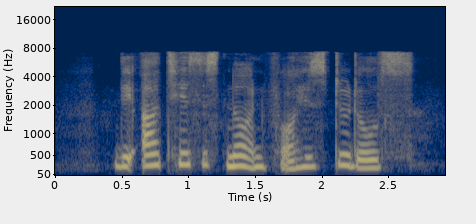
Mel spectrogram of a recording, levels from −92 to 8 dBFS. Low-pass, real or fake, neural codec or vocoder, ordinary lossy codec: 7.2 kHz; fake; vocoder, 44.1 kHz, 128 mel bands, Pupu-Vocoder; MP3, 64 kbps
